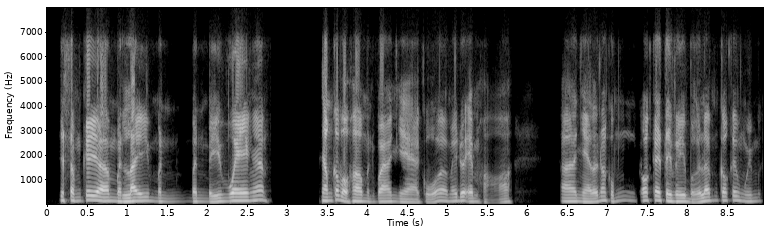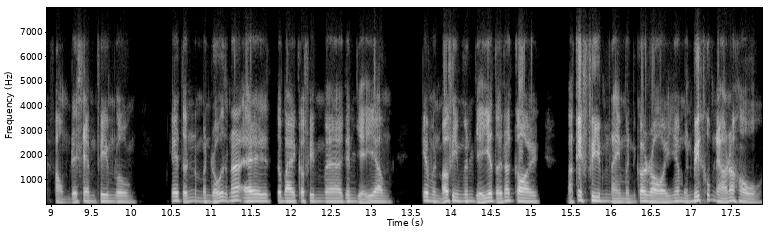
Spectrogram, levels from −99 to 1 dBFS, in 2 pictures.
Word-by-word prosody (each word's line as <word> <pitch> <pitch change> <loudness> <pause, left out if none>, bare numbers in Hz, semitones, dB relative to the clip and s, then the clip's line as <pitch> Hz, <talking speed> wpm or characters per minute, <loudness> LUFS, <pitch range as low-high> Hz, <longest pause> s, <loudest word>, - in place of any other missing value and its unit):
Cái, 160 - -1
xong 150 -2 -1
cái, 185 +2 +6
a, 150 -3 +6
mình 135 -4 -2
lây 140 +3 +4
mình 125 -3 -11
mình 125 -1 -5
bị 115 +3 0
quen 155 +3 +4
á, 185 +2 0 0.7
xong 150 0 +4
có 190 - +2
một 120 - +2
hôm 135 -2 +2
mình 115 -2 -12
qua 125 +1 +1
nhà 110 -5 -3
của 140 +8 -4
mấy 145 - -5
đứa 160 +2 0
em 125 -3 -1
họ, 105 +3 -12 0.6
ơ, 130 -1 -1
nhà 120 -3 -1
tụi 120 - 0
nó 165 - -2
cũng 155 +4 -12
có 165 +3 -1
cái 175 -2 +4
TV 140 -4 +1 0.2
bự 105 +3 -4
lắm, 155 +4 -1
có 165 - -2
cái 170 +1 -5
nguyên 135 -1 -10
cái - - -32
phòng 105 -1 -5
để 115 - -2
xem 120 0 -1
phim 130 -1 -1
luôn, 120 -2 -3 0.5
cái 160 0 +3
tỉnh 130 +1 -2
mình 125 0 -5
rủ 120 +6 +1
tụi 145 - -5
nó 170 - +4
"Ê, 135 -1 +3
tụi 125 - -1
bây 130 -1 +3
coi 125 - -2
phim, 130 0 -6
a, 125 0 +1
kinh 130 -1 -4
dị 115 +1 0
hông?" 120 -3 -1 0.4
Cái 160 -1 +2
mình 130 -3 -5
mở 130 +4 +3
phim 140 -2 -2
kinh 135 0 -4
dị 110 -1 +1
cho 145 - +6
tụi 115 -4 -1
nó 155 - +1
coi, 125 -3 +3 0.4
mà 115 - -3
cái 175 - +8
phim 150 -4 +1
này 120 -1 -1
mình 115 0 -8
coi 135 +2 +3
rồi 115 -2 +2
nhưng 135 +1 -2
mình 120 -1 -5
biết 165 - +7
khúc 200 - -6
nào 125 -8 +2
nó 150 - +2
hù, 110 -5 -3
130 Hz, 270 wpm, -25 LUFS, 120-150 Hz, 0.7 s, cái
